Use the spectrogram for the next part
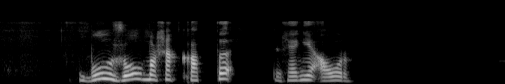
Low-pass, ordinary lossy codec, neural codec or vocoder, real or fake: none; none; codec, 16 kHz, 2 kbps, X-Codec, HuBERT features, trained on balanced general audio; fake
